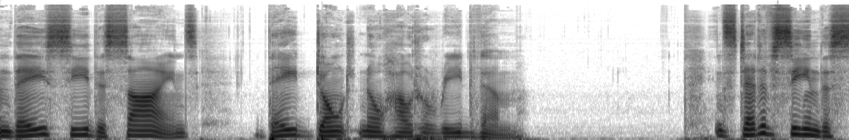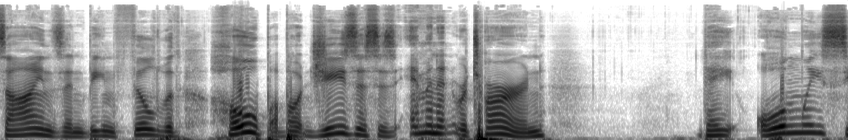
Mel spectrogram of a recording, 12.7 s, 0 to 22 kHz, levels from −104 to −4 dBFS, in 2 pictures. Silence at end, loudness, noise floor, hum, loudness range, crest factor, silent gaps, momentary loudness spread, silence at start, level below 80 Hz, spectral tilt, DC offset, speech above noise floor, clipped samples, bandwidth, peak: 0 s; -15 LUFS; -64 dBFS; none; 7 LU; 16 dB; none; 11 LU; 0 s; -26 dBFS; -5 dB/octave; under 0.1%; 50 dB; 0.2%; 19 kHz; 0 dBFS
